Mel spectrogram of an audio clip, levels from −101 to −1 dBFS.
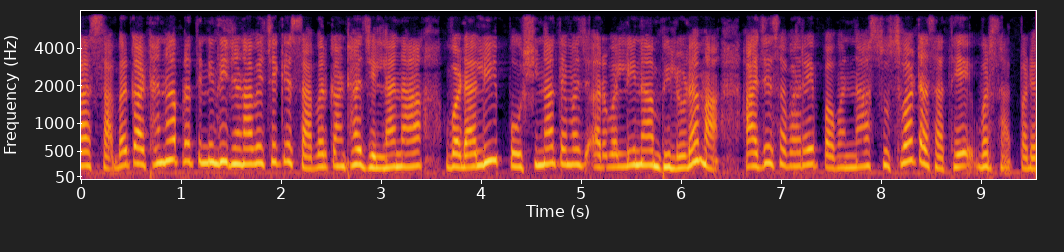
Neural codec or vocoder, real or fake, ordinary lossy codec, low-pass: vocoder, 22.05 kHz, 80 mel bands, WaveNeXt; fake; none; 7.2 kHz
